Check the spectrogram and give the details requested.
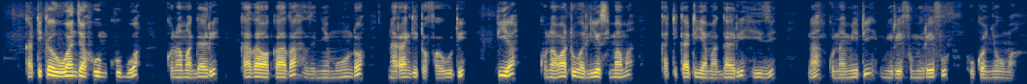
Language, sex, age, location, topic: Swahili, female, 25-35, Kisumu, finance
